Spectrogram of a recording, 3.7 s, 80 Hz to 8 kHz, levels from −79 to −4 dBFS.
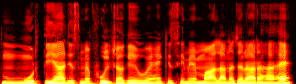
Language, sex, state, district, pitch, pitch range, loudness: Hindi, male, Jharkhand, Garhwa, 145 Hz, 140-150 Hz, -13 LUFS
